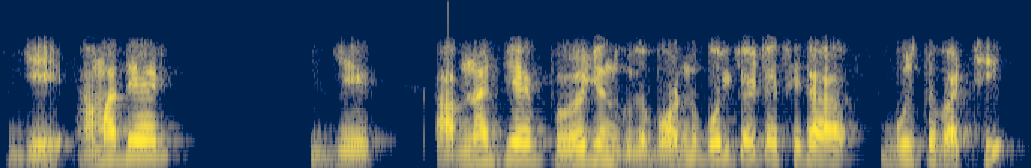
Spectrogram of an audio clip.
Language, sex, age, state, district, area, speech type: Bengali, male, 45-60, West Bengal, Darjeeling, rural, conversation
